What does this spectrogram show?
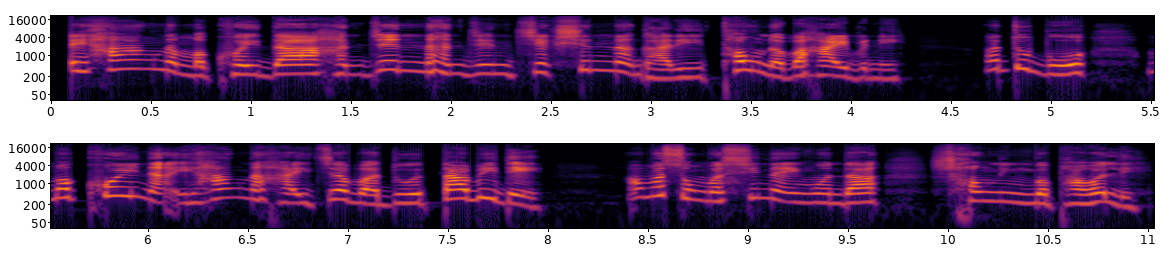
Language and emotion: Manipuri, angry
